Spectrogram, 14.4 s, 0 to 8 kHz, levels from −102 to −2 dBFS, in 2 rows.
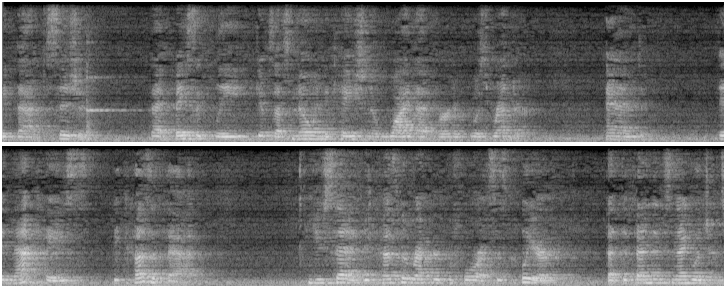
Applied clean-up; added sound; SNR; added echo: none; Piano; 17 dB; reverberation time 1.1 s.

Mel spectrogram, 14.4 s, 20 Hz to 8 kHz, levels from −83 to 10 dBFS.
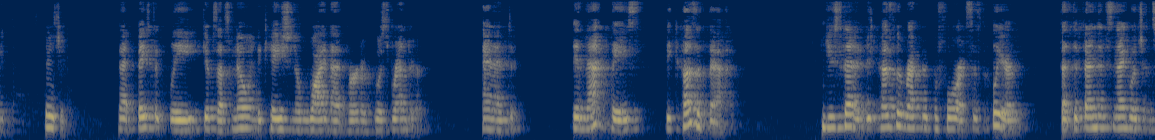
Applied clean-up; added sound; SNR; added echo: neural mask model DeepFilterNet 3.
